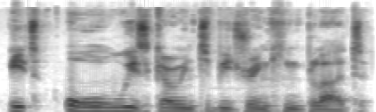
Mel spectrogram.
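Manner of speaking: usual speaking voice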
